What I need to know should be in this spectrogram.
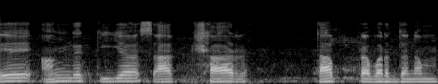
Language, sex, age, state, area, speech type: Sanskrit, male, 18-30, Bihar, rural, spontaneous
